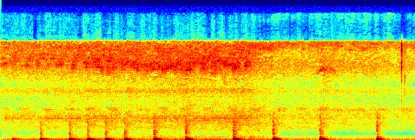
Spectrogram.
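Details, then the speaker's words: Avanza/Xenia-type car front wheel while steering is turned: dull low "tek tek" knocks a little over once a second, from the inner tie rod joint. "Nih itu bunyinya ya, Teman-teman. Bunyinya tek tek."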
